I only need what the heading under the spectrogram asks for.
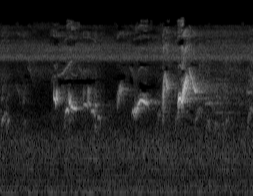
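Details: Red-whiskered bulbul caught during bird trapping, singing actively: three short bright warbled phrases, each a quick rising-falling whistle with buzzy edges, the last loudest, over a faint steady hum.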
